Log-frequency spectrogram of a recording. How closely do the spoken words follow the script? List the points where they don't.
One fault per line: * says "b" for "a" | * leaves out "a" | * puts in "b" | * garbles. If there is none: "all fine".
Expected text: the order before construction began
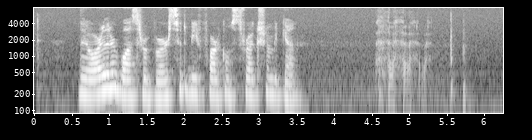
* puts in "was reversed"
